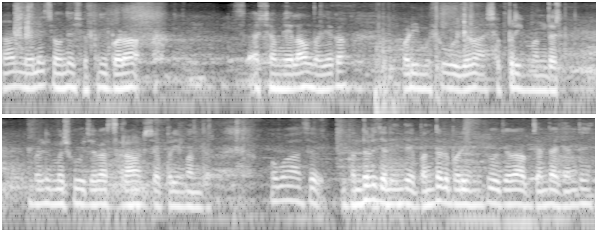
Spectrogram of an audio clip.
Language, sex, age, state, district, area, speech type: Dogri, male, 18-30, Jammu and Kashmir, Udhampur, rural, spontaneous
